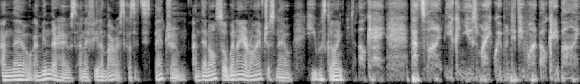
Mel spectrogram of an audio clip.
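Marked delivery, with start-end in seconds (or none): 5.4-8.7 soft, hushed, whispered delivery. Retelling what he said when the speaker arrived at his house, imitating his whispering. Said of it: "you're whispering".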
